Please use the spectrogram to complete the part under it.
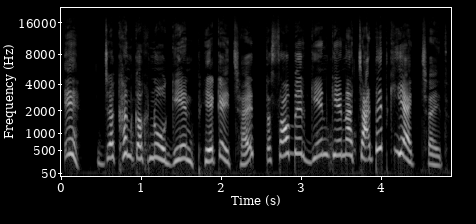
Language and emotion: Maithili, disgusted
